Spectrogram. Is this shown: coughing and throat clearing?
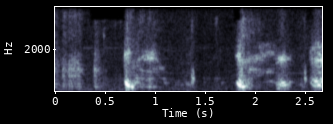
yes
